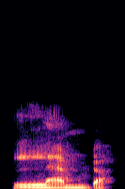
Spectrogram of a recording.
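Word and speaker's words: lambda: तो जो शुरू में ये एल है जो ल का उच्चारण है दैट इज लैम्ब्डा।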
